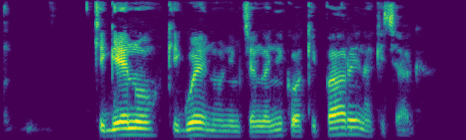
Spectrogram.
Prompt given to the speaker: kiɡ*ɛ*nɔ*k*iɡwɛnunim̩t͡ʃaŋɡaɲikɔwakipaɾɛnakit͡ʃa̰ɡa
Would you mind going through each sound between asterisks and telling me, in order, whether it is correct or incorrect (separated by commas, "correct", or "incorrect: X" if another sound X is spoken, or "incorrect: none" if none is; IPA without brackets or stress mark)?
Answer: correct, correct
